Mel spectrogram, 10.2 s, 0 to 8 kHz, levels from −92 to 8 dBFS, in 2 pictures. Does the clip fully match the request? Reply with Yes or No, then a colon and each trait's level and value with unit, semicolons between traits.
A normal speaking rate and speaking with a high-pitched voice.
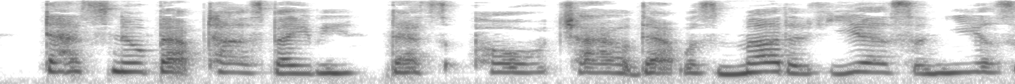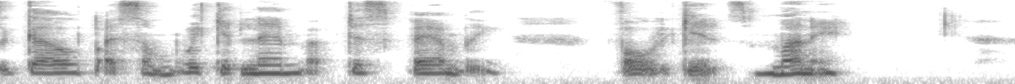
Yes: average, 160 wpm; very high, 270 Hz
